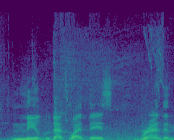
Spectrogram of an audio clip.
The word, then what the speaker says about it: Nilu: Some people say Nilu, but the actual pronunciation of it is Nilu.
